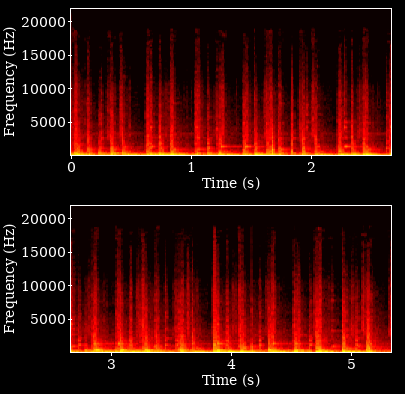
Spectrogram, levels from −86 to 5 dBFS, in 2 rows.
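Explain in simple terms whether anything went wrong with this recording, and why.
Two kinds of fault can be heard. The first is a loud pop: a double pop between 1.68 and 1.86 seconds, then a single one from 3.86 to 3.88 seconds. Each jumps out well above the surrounding sound, which keeps going underneath without a break. That continuity separates it from a data fault. The likely cause is a sudden electrical jolt, such as a plug, a switch or static, briefly added on top of the signal.

The second is damaged data in a compressed stream, a very short blip at 4.18 seconds. Here the audio itself stops making sense for an instant: the player hits a garbled stretch of the compressed file, loses its place and searches for the next point where it can read cleanly again. Unlike the pops, this is a brief glitch in the sound itself rather than a separate bang laid over sound that carries on.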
